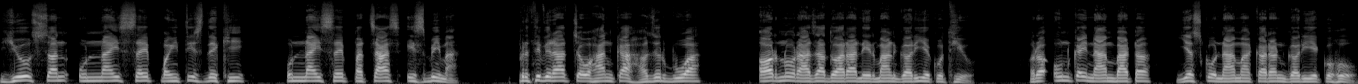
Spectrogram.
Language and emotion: Nepali, neutral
